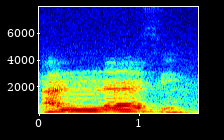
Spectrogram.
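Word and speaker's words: النَّاسِ: Contohnya tadi an-nasi. An-nasi, dengung ya. An-nasi, dengung, ada dengungnya. Didengungkan, bacanya didengungkan dan disertai dengung.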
